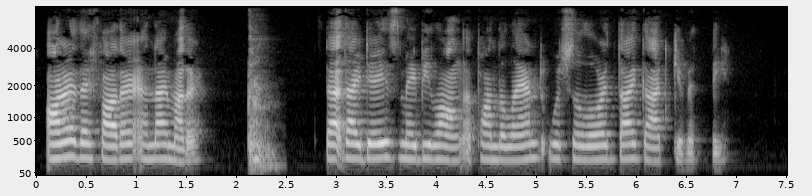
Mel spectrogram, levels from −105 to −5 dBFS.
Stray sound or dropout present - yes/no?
yes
